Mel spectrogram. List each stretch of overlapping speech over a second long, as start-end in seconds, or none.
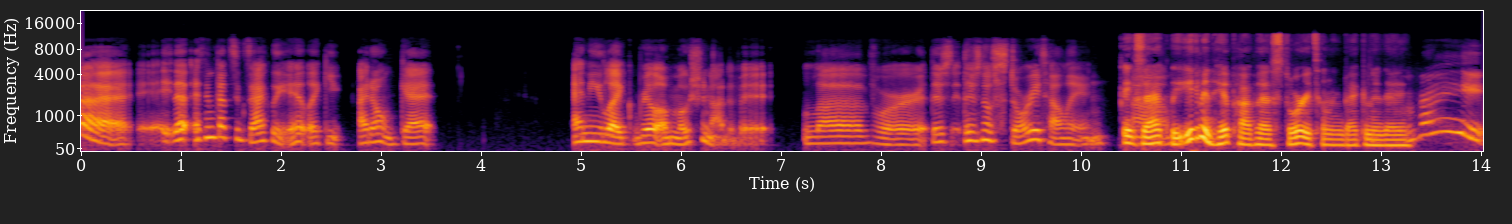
none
